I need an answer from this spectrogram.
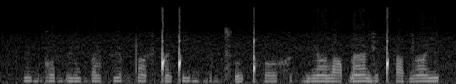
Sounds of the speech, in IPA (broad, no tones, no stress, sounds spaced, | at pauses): ɨ b ɡ o b ɾ ʉ w b ɐ v k ʉ b tˤ ã x ǃ ɐ̃ ǃ i b ɠ ɨ d t͡sʼ ũ ǃʰ o x | b ẽ ðˤ a ɓ ã ɡ e ǃʰ e dˤ ĩ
